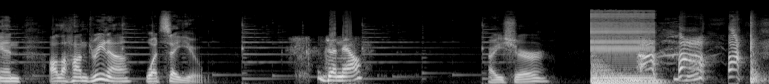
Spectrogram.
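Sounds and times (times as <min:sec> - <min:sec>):
speech: 0:00.0 - 0:02.2, 0:03.2 - 0:03.8, 0:04.8 - 0:07.4
loud harsh quiz game-show buzzer: 0:05.9 - 0:06.7
laughter: 0:06.4 - 0:07.6.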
